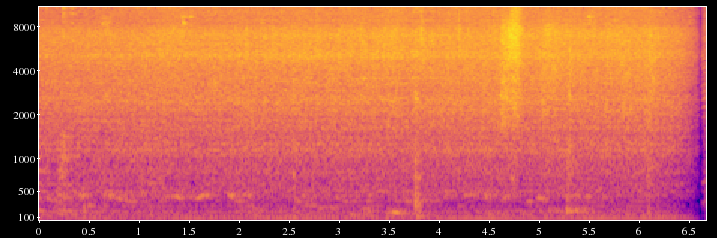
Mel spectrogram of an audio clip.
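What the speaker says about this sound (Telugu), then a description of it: "మొత్తం ఇలా ఒకసారి కలిపేసుకొని వేయించుకుందామండి" A vegetable mixture sizzles and fries in a pan over a high flame, with a steady broadband hiss and occasional stirring clatter throughout.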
